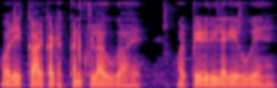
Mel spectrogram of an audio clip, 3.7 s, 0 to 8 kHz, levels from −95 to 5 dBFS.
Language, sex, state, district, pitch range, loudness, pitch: Hindi, male, Uttar Pradesh, Lalitpur, 105-115 Hz, -19 LUFS, 110 Hz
